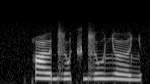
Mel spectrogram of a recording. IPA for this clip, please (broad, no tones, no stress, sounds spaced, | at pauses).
q əː d͡z u t͡ʃ d͡z u ʎ əː ʎ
